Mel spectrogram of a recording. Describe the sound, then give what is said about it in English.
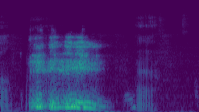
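A person clearing their throat: one voiced, rasping burst followed by a shorter, softer one. “I'm just clearing my throat.”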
